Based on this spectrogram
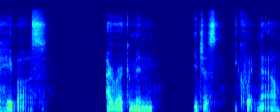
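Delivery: close, hushed whisper in the ear. Voicing a man who leans close with a warning: whispering in character. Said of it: "whispers in your ear".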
